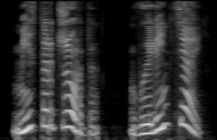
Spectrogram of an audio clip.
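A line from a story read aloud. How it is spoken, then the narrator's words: Indignant young woman. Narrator (Russian): возмущенно бросает мне девушка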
